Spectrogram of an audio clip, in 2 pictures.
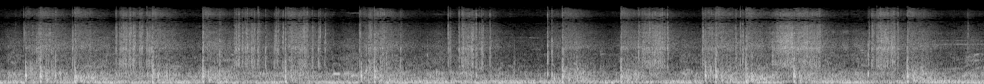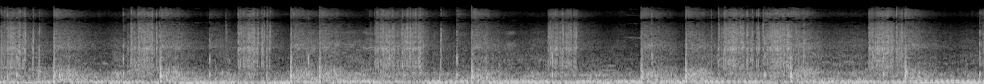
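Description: Aerial fireworks display: a rapid, unbroken barrage of shell bursts and bangs, several a second, over a low rumble.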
